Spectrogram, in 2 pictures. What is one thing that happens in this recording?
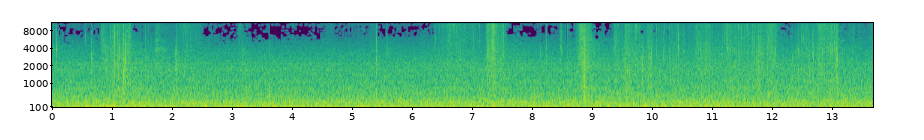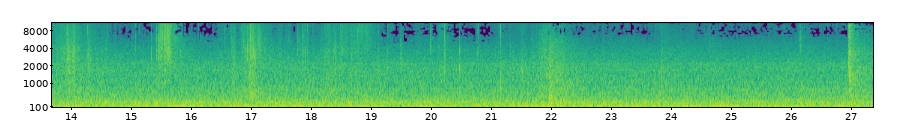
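Plastic sheets and bags rustle and crinkle as they are handled.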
